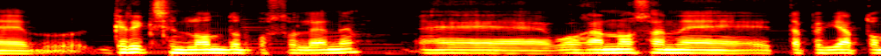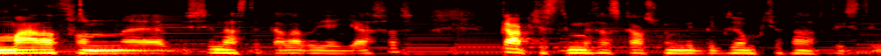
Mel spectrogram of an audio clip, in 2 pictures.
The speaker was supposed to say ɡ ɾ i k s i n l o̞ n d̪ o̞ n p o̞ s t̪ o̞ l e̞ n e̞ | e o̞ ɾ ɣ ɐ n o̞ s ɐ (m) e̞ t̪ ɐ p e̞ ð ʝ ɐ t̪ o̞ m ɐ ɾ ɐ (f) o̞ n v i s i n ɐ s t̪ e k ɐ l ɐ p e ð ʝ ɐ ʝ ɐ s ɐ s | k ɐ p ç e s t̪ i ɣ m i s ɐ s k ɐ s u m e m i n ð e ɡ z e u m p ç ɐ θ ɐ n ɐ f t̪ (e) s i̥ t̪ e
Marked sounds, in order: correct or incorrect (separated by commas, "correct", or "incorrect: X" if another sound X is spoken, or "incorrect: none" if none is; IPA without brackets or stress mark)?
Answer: incorrect: n, incorrect: θ, incorrect: i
